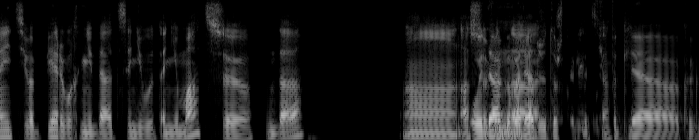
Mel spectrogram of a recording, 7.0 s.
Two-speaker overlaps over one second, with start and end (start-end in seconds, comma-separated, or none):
4.7-6.1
